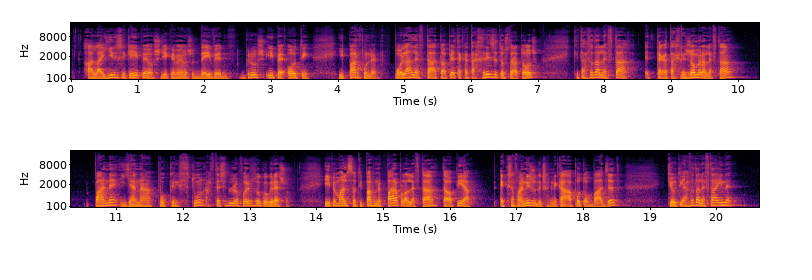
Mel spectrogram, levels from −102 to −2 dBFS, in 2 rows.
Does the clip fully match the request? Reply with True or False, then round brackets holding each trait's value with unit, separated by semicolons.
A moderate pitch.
True (145 Hz)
